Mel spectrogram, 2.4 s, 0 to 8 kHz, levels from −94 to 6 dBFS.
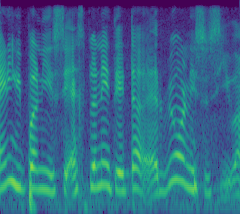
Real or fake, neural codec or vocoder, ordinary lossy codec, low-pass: real; none; none; 7.2 kHz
